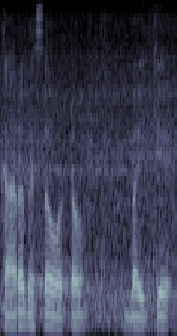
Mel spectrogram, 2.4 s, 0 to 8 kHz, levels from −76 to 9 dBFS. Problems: constant background noise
